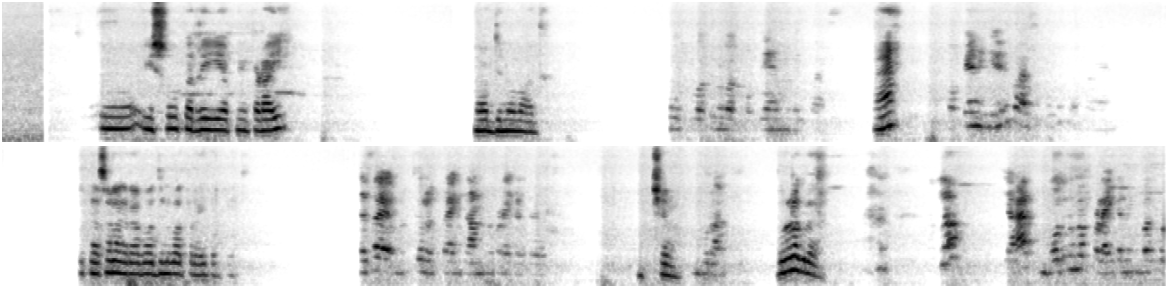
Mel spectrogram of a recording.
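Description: A young girl talks close by in a calm, chatty voice, with short pauses.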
